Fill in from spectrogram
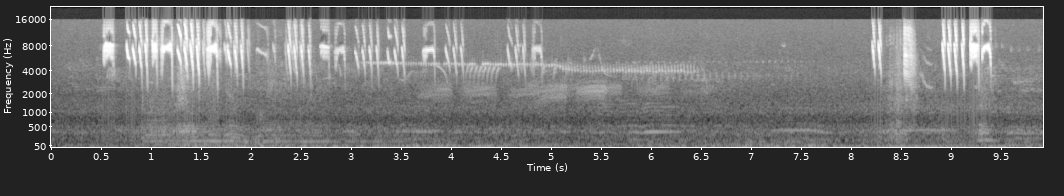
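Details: Calliope hummingbird (Selasphorus calliope) recorded in California, giving bursts of very high, thin, rapid ticking chips with pauses between runs, and a faint drawn-out whistle in the background.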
